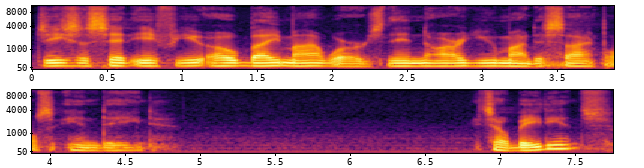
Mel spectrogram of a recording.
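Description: A man with an Oklahoma accent preaching a sermon in a church, with a folksy manner, dropping low and quiet and then rising loud. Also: fairly even intonation, slow, pauses often, big-room sound. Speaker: pastor.

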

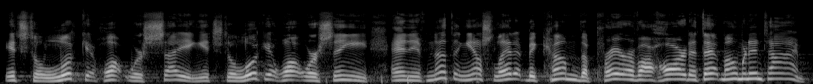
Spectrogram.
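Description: Folksy Oklahoma preacher, soft then loud. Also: male voice, high-pitched, normal speed, few pauses, in a large hall. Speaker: pastor. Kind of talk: sermon. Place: church.

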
